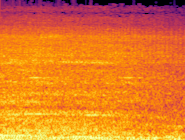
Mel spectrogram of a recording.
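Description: Small motor scooter engine running steadily at low speed: a continuous low hum under a broad rushing noise.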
